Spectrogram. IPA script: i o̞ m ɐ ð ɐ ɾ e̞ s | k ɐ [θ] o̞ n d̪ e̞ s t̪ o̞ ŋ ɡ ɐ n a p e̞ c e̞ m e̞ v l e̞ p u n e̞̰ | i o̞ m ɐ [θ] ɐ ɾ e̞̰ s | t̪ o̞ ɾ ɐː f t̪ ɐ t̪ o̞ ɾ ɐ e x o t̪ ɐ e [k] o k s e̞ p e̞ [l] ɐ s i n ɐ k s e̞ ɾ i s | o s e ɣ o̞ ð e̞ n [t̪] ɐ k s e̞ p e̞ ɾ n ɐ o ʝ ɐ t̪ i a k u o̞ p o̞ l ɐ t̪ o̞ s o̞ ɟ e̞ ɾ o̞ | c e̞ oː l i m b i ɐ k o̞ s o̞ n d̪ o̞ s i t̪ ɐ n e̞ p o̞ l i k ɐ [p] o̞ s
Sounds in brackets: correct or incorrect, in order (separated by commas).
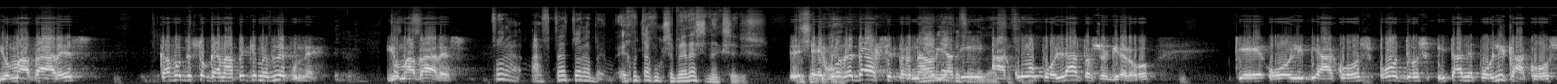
correct, incorrect, incorrect, incorrect, incorrect, incorrect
